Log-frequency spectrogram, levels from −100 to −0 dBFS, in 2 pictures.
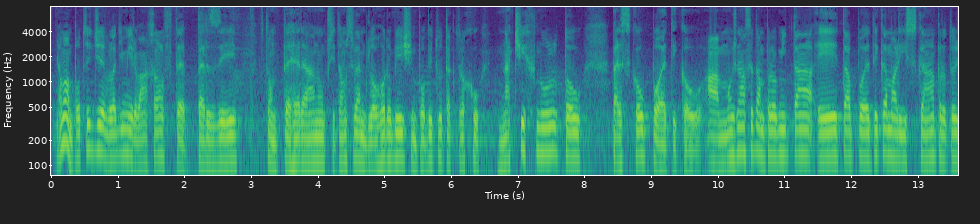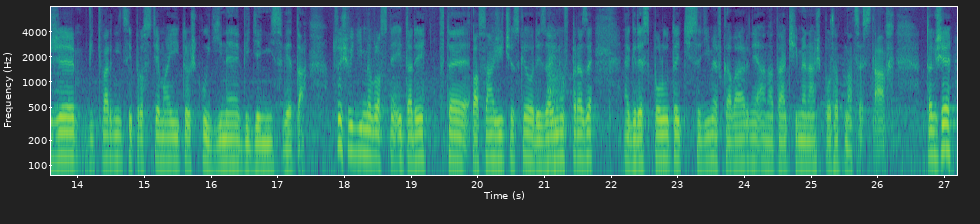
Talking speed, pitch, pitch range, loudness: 145 wpm, 115 Hz, 105-125 Hz, -24 LUFS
